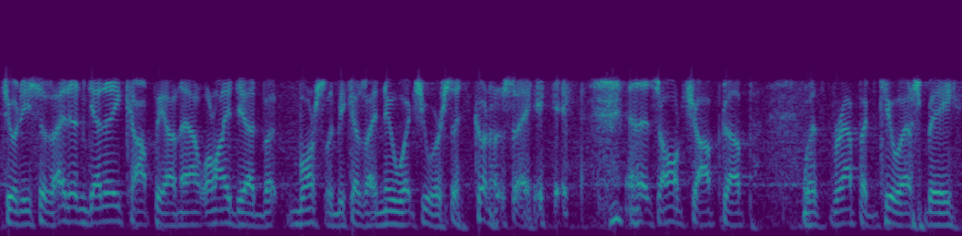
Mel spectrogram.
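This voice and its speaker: A man's voice: medium pitch, fairly even intonation, moderate pace. A man running an amateur radio net, chatting in a casual, folksy way between callsigns over a radio transmission. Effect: ham radio transmission. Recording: narrow radio band with faint noise.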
